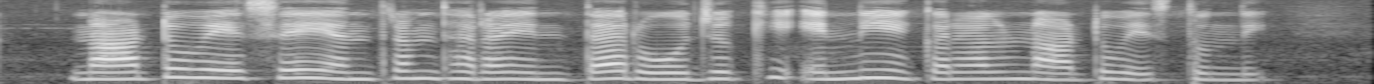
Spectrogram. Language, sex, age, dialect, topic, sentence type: Telugu, female, 18-24, Telangana, agriculture, question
